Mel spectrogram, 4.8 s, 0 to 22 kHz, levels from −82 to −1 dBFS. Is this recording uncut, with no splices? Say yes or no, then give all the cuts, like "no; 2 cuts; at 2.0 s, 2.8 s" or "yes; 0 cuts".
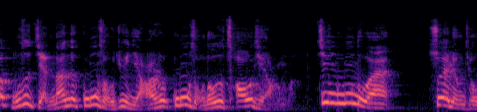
no; 1 cut; at 3.1 s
